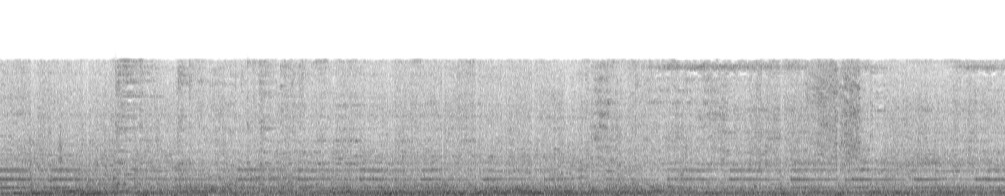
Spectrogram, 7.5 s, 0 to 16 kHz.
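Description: Ichibata Electric Railway two-car train (ex-Keio 5000 series) passing close by at low speed, its steel wheels clattering over the double-crossover points, with some wheel squeal and a steady high tone running throughout.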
